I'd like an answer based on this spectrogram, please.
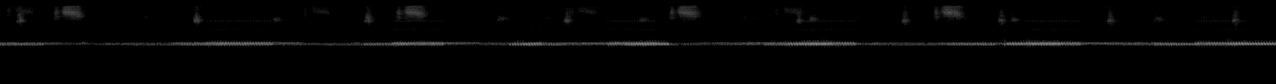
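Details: Crickets chirping in grass on a warm summer night in Bulgaria, recorded in surround sound: a steady high trilling band pulsing in long phrases, with several other faint higher insect chirps layered above.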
